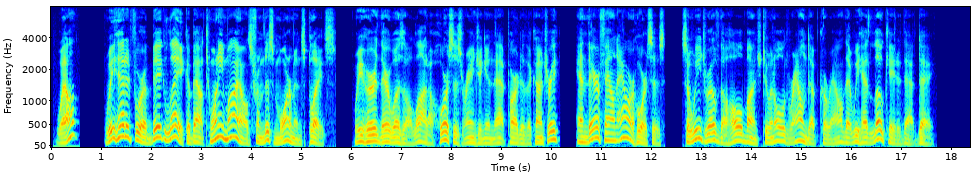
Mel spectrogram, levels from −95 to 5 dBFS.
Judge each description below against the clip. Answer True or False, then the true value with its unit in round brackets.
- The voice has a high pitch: False (120 Hz)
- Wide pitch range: True (7.8 semitones)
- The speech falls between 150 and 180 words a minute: True (165 wpm)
